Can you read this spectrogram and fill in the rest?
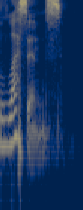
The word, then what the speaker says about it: Lessans: And I will be taking my partner Scott's last name, and his last name is Lessons, L-E-S-S-A-N-S, but it's pronounced like the word lessons, like L-E-S-S-O-N-S.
